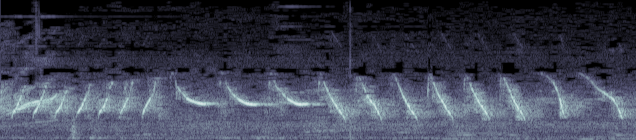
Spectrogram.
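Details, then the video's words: Breeding canary song meant to hasten pairing; rapid high chips, then drawn-out swooping whistles, followed by rhythmic falling sweeps repeated at an even pace. "Kicauan Kenari Kawin Untuk Pancingan Penjodohan Kenari"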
